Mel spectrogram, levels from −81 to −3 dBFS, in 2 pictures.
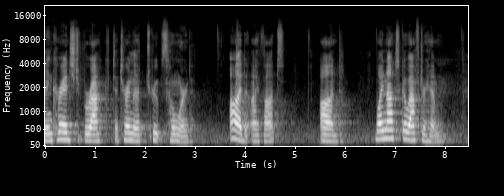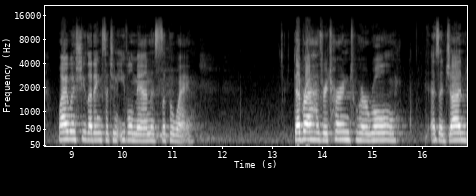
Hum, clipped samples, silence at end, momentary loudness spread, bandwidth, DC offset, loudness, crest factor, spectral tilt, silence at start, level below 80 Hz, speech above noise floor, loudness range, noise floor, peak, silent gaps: none; under 0.1%; 0 s; 14 LU; 13.5 kHz; under 0.1%; -17 LUFS; 18 dB; -5 dB/octave; 0 s; -66 dBFS; 33 dB; 6 LU; -49 dBFS; 0 dBFS; none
